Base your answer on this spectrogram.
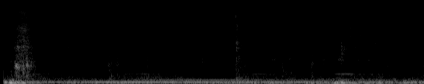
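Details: A male Cardigan Welsh Corgi pants steadily, with soft breathy puffs and a faint whimper, during training to learn to calm himself.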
